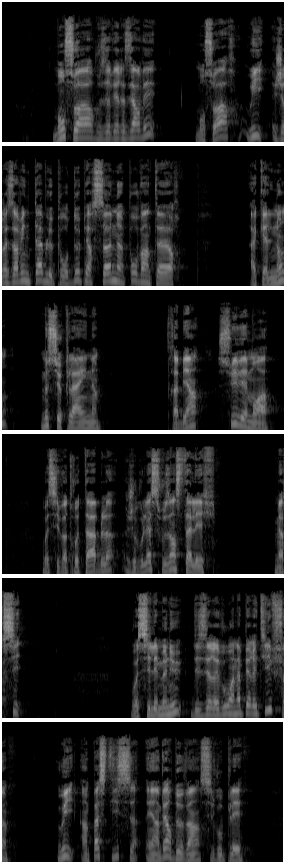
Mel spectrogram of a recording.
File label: Conversation, French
